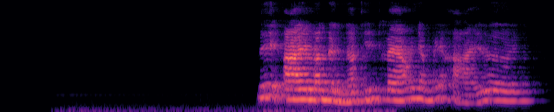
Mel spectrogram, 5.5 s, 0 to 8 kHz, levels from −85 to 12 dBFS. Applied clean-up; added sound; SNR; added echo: neural mask model DeepFilterNet 3.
